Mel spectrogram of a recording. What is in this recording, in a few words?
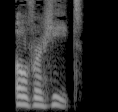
"overheat", US English, female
